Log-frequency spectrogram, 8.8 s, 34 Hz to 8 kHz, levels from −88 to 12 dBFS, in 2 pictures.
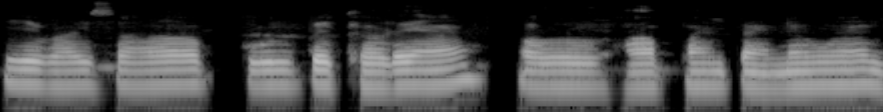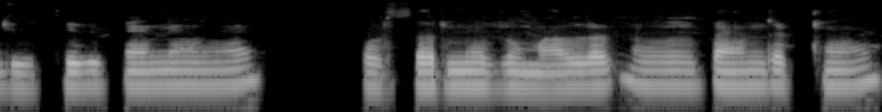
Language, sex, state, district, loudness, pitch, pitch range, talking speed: Hindi, male, Uttar Pradesh, Deoria, -25 LUFS, 130 Hz, 125-130 Hz, 175 wpm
